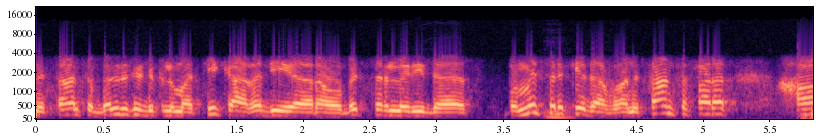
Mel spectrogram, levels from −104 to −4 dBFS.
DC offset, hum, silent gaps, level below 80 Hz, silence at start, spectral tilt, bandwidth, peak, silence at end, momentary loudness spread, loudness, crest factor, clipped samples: under 0.1%; none; none; -62 dBFS; 0 s; -8 dB/octave; 5 kHz; -8 dBFS; 0 s; 6 LU; -20 LUFS; 12 dB; under 0.1%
